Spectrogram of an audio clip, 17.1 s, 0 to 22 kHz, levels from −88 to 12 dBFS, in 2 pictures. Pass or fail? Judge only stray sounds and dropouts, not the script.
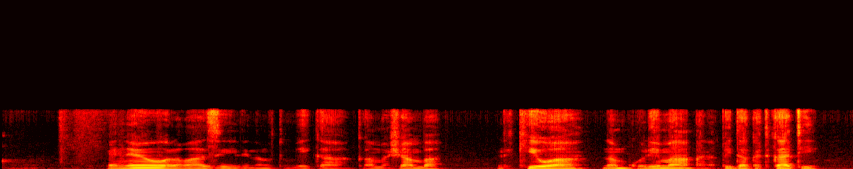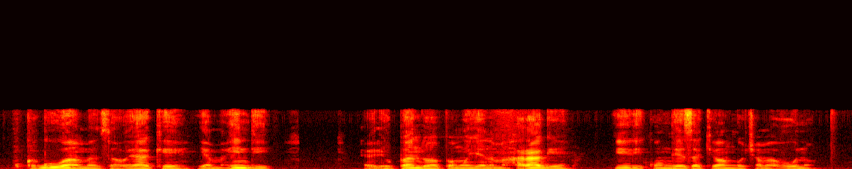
pass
